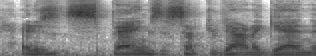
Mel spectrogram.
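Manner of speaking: normal talking voice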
